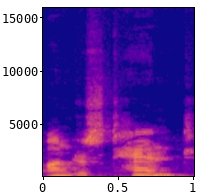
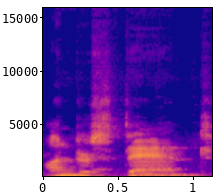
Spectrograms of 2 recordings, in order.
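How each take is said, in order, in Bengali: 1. s-এর পরে t aspirated. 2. s-এর পরে t আনঅ্যাসপিরেটেড। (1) "not" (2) "S এর পরে যদি টি আসে তাহলে আমরা সেটাকে আর টি বলতে পারি না"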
